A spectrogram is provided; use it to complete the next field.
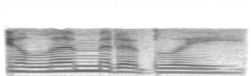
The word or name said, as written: illimitably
